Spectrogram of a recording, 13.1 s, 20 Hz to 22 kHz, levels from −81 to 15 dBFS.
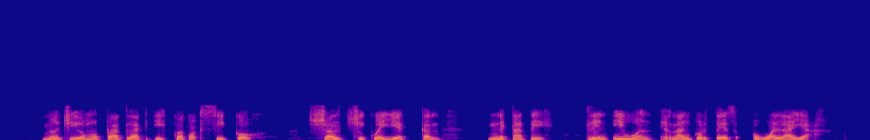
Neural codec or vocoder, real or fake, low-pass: codec, 16 kHz, 4 kbps, FreqCodec, smaller model; fake; 5.4 kHz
